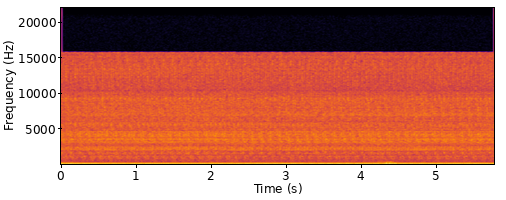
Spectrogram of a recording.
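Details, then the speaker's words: Gehl 3510 skid steer engine, started with no choke after a new throttle cable was fitted and the fuel pump was primed. It took right off and settles into a steady, even low idle with no knocks or stumbles. Normal idle. "That thing, no choke or nothing. It just took right off. Burn like a kitten."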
